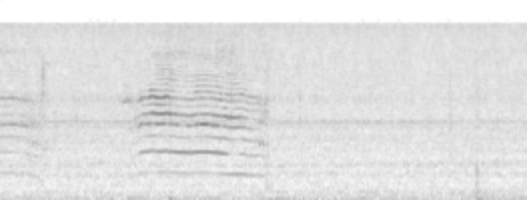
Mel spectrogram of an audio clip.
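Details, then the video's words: Female Himalayan cat, seven months old, meowing insistently while begging for food: one long harmonic meow of about a second and a half, then quiet with low background rumble. "ご飯が欲しくて鳴きまくるヒマラヤン【猫の鳴き声】The cat(Himarayan) meowing because she want some catfood."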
